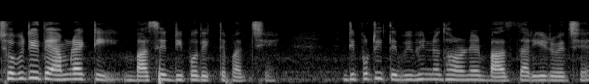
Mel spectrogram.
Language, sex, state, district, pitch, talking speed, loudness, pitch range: Bengali, female, West Bengal, Jhargram, 215 Hz, 150 wpm, -25 LUFS, 195-235 Hz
